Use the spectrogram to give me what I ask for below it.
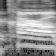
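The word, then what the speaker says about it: Qarl: So, because if you don't have subtitles on, you're just gonna hear Carl, but his name is spelled Carl with a Q.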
